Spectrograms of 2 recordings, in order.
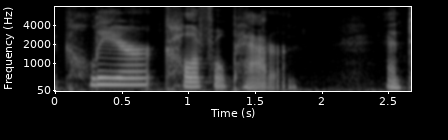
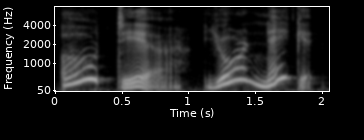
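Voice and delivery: high, loud shocked gasp; 11 semitones higher, 5 dB louder, slower than usual. A narrator's reading. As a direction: react in startled surprise. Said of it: "The moon looked down and gasped".

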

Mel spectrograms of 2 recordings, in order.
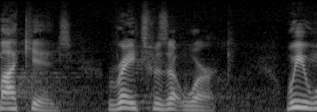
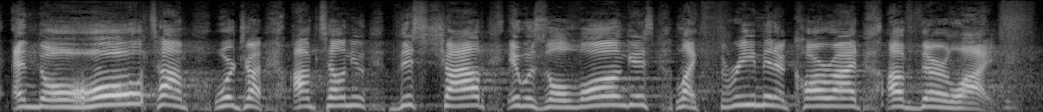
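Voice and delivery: loud, raised voice driving the point home; emphatic loud telling; 7 semitones higher, 11 dB louder than usual. Real, not acted. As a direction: hammer the story for the crowd. Recounting the tense ride.

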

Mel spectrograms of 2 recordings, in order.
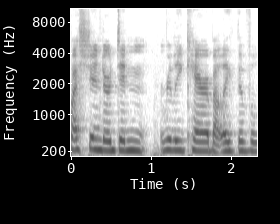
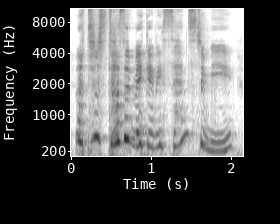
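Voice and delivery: laughing; 8 semitones higher, 9 dB louder than usual. Real, not acted. Laughing disbelief, voice cracking.

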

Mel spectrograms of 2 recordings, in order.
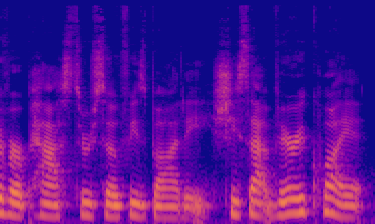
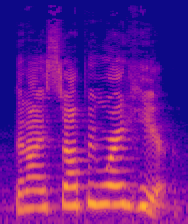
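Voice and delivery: loud, high, offended giant; sharply indignant character voice; 9 semitones higher, 10 dB louder than usual. Acted. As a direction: snap it out, taking offence. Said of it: "the B F G said sharply".

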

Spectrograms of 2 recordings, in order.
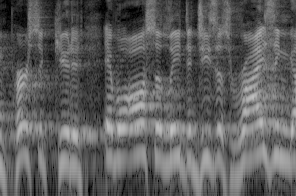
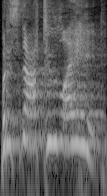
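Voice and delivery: higher, urgent plea to the crowd; pleading Stephen; 7 semitones higher than usual. Acted. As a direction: beg them to see it before it's too late. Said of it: "pleading with them".

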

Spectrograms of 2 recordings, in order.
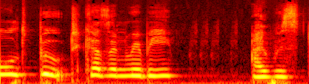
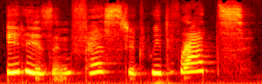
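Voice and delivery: high-pitched tearful complaint; 13 semitones higher than usual. Acted. Tabitha telling her cousin about rats, tearful and high. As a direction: wail it like a tearful mother cat. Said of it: "said Tabitha tearfully".

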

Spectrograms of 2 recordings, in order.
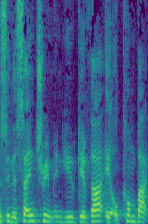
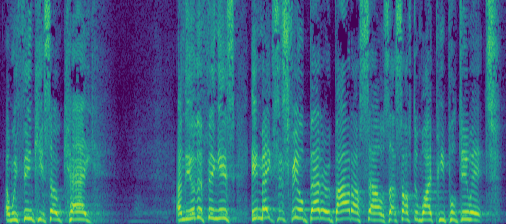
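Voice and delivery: raised sermon voice, building in pitch; emphatic preaching; 5 semitones higher than usual. Acted. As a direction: press the warning on the congregation. Preaches to congregation.

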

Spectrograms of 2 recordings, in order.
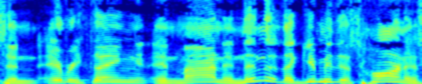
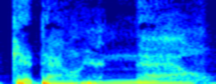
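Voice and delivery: low, slow, clipped-back order through frustration; a dad at the end of his rope, holding it in; tense order; slower than usual. Retold or imitated. Pastor calling son down from zip line, tense low order.

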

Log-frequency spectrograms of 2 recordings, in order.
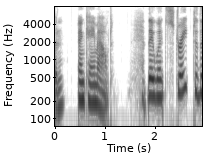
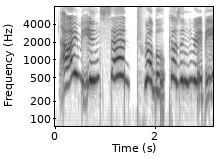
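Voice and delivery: tearful. A narrator's reading. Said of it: "shedding tears".

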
